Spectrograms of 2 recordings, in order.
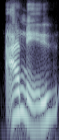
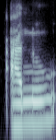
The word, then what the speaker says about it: Anu: But Anu is a shortened version of Anu, and some people will get at me for my pronunciation. But that's how you say my name.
